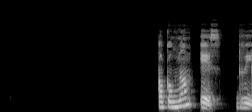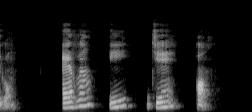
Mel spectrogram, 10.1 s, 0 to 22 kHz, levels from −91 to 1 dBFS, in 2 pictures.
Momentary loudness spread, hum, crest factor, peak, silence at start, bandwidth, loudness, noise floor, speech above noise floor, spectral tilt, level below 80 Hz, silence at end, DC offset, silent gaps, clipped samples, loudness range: 18 LU; none; 22 dB; -8 dBFS; 3.15 s; 9.4 kHz; -26 LUFS; under -90 dBFS; over 65 dB; -4.5 dB/octave; -74 dBFS; 0.9 s; under 0.1%; 4.67-4.71 s; under 0.1%; 4 LU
